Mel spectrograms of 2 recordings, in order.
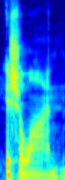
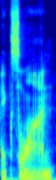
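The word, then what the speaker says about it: Ixalan: also, one of our readers felt compelled to tell us that he believes if it is pronounced in the Aztec tongue, not tongue, but pronunciation guide, it would be Ishalon, not Ixalon. – Oh, the X is an SH there.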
